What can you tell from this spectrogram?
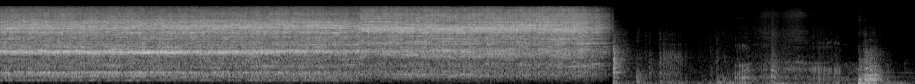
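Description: Handheld circular saw cutting through an OSB board: a steady high whine with the noise of the cut, stopping abruptly about six seconds in. Faint knocks and rubbing of a board being handled follow.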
